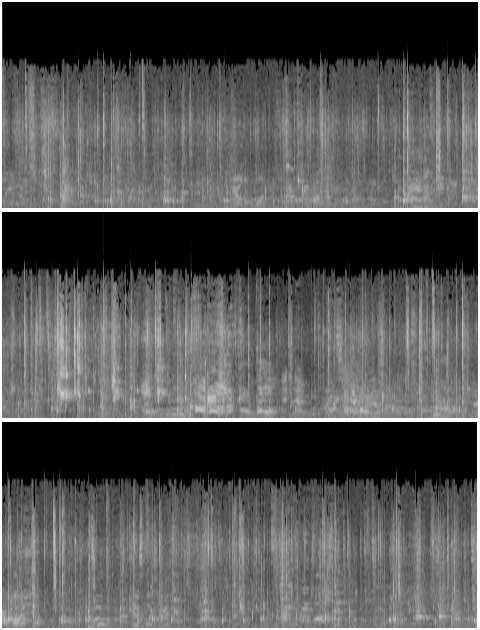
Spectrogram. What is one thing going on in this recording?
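Paddles pop sharply against a plastic ball, again and again.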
